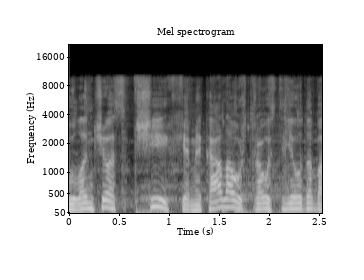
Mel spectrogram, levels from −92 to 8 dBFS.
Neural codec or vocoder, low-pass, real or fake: vocoder, 22.05 kHz, 80 mel bands, Vocos; 9.9 kHz; fake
